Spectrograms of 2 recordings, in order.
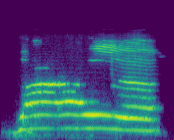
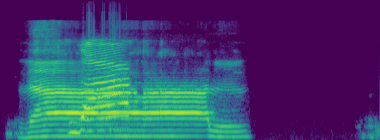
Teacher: উনি জিহ্বার আগাটাকে উপরের দুই দাঁতের আগার সাথে লাগিয়েছে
